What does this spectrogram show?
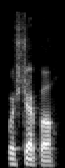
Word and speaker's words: Restrepo: Restrepo.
